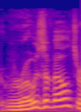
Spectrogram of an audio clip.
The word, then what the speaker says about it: Roosevelt: After his inauguration, Roosevelt calls... – Hang on. Are you saying it right, or am I? Is it Roosevelt, or is it Roosevelt? – I think they're both actually correct.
